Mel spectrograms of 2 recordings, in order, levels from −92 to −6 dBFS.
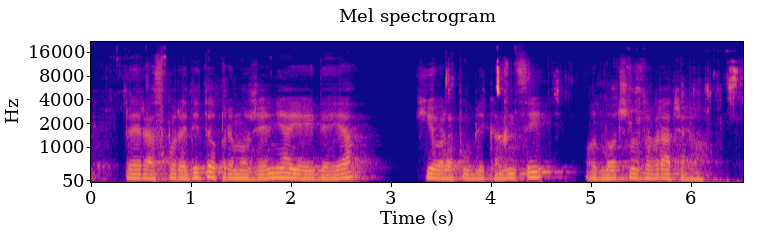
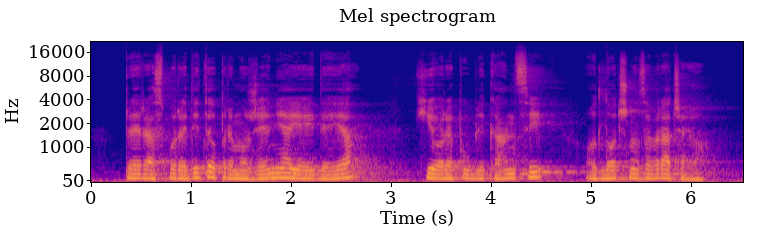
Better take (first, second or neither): second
